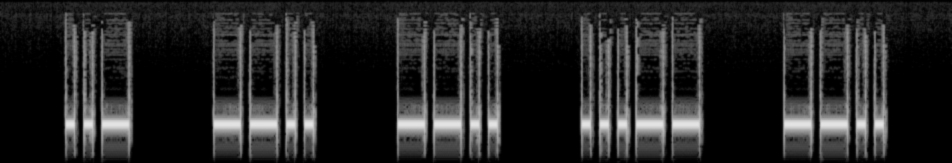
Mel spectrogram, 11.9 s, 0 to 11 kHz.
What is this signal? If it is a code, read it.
Morse code, heard as a keyed tone, about 10 wpm, spaced as for 6 wpm, 800 Hz. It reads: UZZ3Z
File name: LEZIONI / 7 GF9Z / 7 GF9Z ws 10wpm 3919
